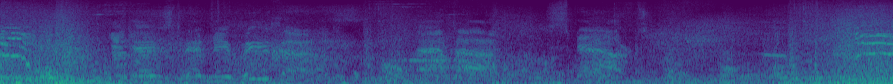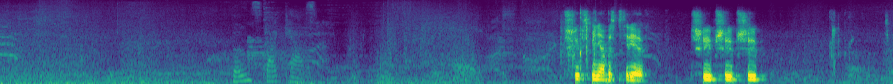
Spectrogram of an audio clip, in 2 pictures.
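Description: Magical spell effects whoosh and crackle in a video game battle.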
